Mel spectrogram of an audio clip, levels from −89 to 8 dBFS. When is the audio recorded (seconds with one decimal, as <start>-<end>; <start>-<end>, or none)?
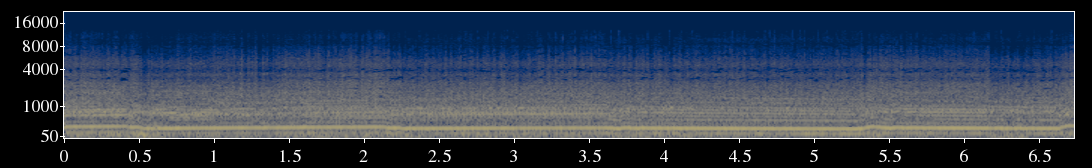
0.0-0.6; 1.6-6.7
